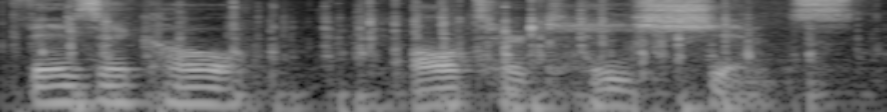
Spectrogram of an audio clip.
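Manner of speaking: annoyed emphasis. Real, not acted. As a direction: stretch each syllable out in irritation. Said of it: "it makes me mad".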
